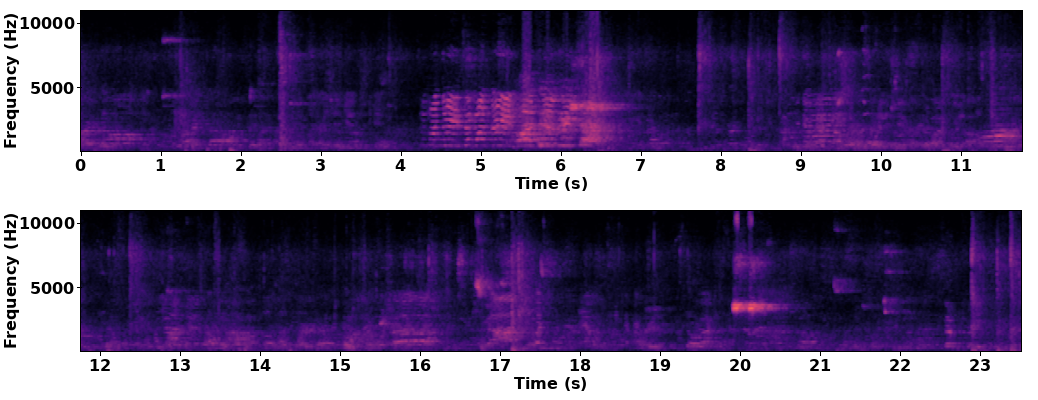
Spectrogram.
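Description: Many voices chatter and call out in a large echoing gym.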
